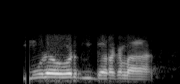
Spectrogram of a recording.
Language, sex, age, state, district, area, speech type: Telugu, male, 18-30, Andhra Pradesh, Guntur, rural, conversation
